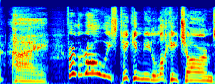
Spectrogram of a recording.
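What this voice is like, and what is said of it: Stereotyped Irish leprechaun voice. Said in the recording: “now you're doing leprechauns”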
